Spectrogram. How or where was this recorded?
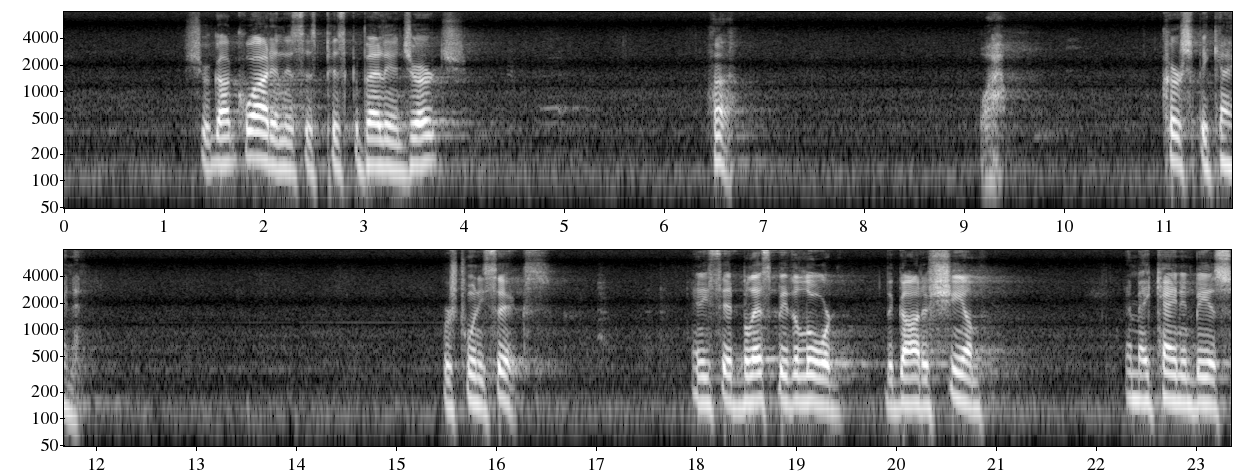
large echoing room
